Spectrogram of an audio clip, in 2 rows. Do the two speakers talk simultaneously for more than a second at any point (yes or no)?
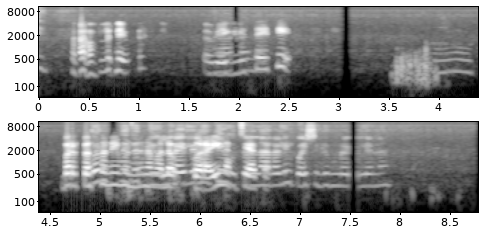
yes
